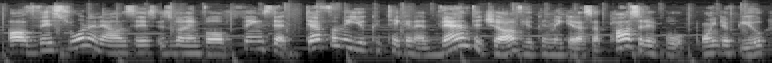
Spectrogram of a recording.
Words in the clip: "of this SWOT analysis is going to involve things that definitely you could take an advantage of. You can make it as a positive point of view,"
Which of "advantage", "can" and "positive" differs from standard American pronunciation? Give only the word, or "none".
none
